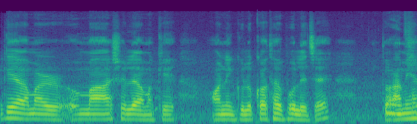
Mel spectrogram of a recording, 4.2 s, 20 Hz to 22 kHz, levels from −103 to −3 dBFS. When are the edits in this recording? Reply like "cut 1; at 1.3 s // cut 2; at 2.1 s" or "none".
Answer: none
